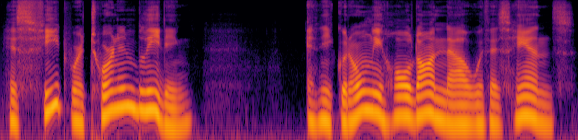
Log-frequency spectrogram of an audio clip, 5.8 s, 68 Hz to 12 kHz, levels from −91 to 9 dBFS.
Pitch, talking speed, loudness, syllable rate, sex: 160 Hz, 165 wpm, -16 LUFS, 4.2 syllables/s, male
